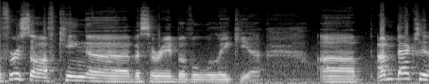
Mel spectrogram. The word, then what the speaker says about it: Wallachia: Wallachia, that's it. That's how it's pronounced.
